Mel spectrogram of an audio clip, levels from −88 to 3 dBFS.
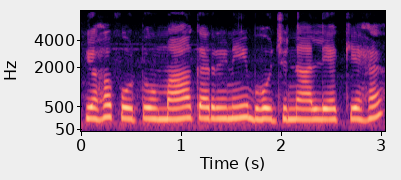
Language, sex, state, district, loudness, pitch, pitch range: Hindi, female, Rajasthan, Bikaner, -13 LUFS, 235 Hz, 230-245 Hz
